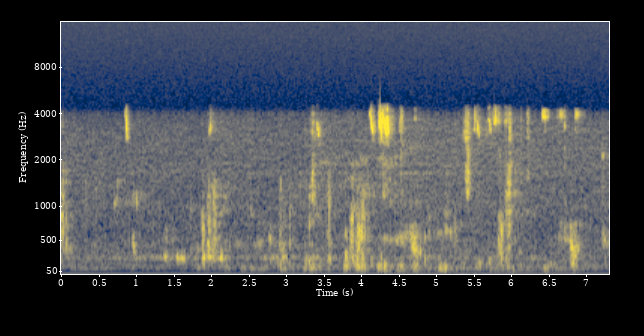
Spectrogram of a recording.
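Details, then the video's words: Baby chicks in raw, unedited footage, giving scattered short high peeps over a low background of shuffling and pecking sounds, with calls spaced irregularly across the clip. "ASMR almost one hour of Baby Chicks!"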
